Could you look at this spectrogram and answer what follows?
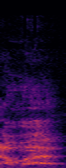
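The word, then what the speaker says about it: hour: एन आवर, क्यों कि उच्चारण स्थल में अ आया है, इसीलिए आपको इसमें एन आवर लगाना पड़ेगा।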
